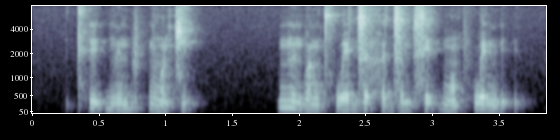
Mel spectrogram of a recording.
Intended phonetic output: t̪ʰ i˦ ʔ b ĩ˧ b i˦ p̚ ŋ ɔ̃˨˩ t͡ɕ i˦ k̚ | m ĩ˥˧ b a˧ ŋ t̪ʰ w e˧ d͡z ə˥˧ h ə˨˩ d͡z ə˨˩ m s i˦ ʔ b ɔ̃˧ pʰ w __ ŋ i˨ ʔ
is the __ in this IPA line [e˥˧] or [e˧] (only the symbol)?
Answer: e˥˧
